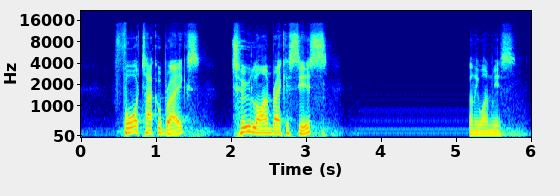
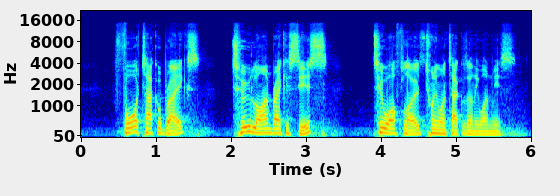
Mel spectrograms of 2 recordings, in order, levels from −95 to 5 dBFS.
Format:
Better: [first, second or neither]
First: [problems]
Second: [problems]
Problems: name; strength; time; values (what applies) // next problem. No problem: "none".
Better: second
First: audio freezing; at 3.5 s for 1.5 s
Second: none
